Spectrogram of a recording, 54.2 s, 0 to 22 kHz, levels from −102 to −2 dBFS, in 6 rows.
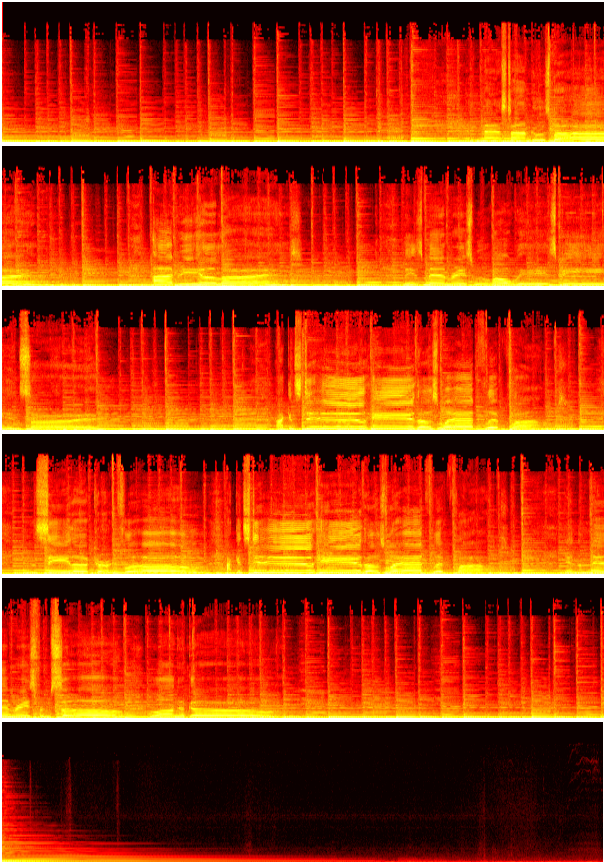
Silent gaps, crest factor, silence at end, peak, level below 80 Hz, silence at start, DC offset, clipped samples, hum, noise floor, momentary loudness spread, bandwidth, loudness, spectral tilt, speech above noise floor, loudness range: none; 20 dB; 6.95 s; -2 dBFS; -46 dBFS; 0 s; under 0.1%; under 0.1%; none; -65 dBFS; 9 LU; 19 kHz; -21 LUFS; -5 dB/octave; 47 dB; 8 LU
